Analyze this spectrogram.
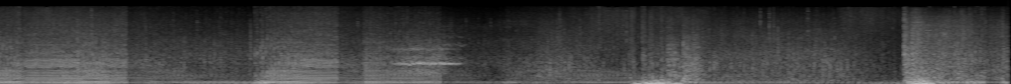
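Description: A motorcycle engine rumbles and revs up and down.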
